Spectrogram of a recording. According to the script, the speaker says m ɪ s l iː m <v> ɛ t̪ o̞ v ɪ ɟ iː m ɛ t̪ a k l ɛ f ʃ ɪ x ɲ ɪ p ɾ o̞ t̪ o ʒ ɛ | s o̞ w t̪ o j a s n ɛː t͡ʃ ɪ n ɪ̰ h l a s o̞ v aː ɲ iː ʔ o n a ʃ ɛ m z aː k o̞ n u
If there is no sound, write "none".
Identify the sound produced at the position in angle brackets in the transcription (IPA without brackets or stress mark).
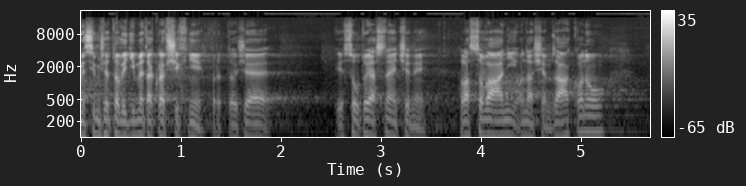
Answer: ʒ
